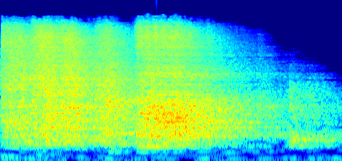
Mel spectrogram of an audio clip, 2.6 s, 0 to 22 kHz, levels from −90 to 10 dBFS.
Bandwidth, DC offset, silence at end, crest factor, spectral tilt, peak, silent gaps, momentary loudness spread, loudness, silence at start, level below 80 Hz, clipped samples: 16 kHz; under 0.1%; 0 s; 16 dB; 2.5 dB/octave; 0 dBFS; none; 19 LU; -13 LUFS; 0 s; -62 dBFS; under 0.1%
